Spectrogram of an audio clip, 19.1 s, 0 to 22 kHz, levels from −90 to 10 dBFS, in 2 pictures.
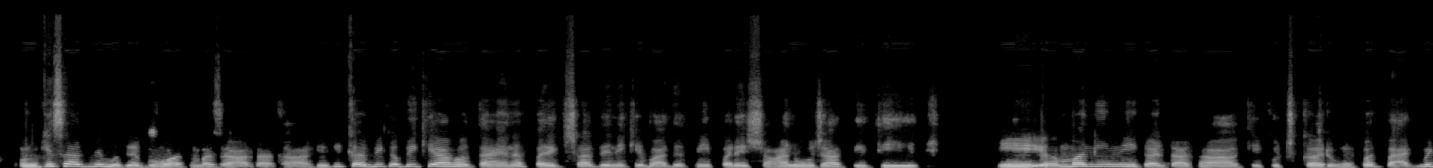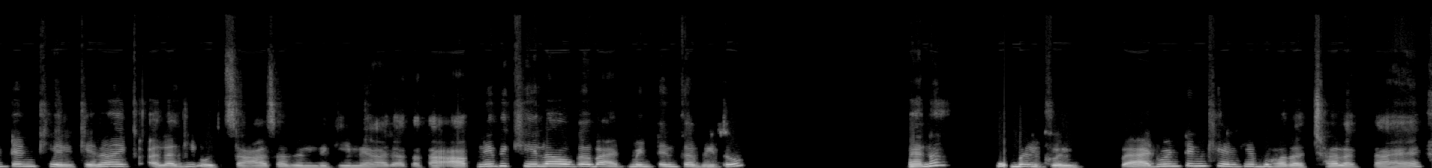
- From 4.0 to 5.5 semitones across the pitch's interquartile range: Yes, average, 5.1 semitones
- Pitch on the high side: Yes, high, 215 Hz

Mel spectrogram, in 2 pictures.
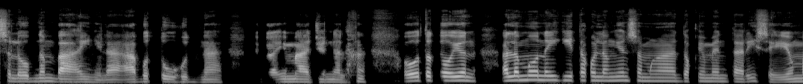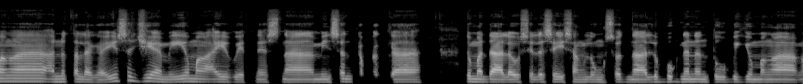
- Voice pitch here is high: No, low, 125 Hz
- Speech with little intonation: No, average, 4.2 semitones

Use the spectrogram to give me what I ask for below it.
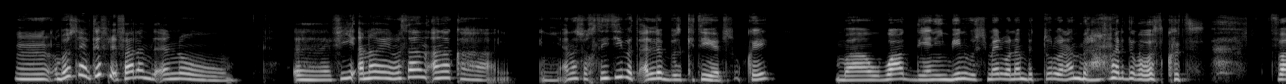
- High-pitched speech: Yes, high, 245 Hz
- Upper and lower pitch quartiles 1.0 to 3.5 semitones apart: No, average, 4.0 semitones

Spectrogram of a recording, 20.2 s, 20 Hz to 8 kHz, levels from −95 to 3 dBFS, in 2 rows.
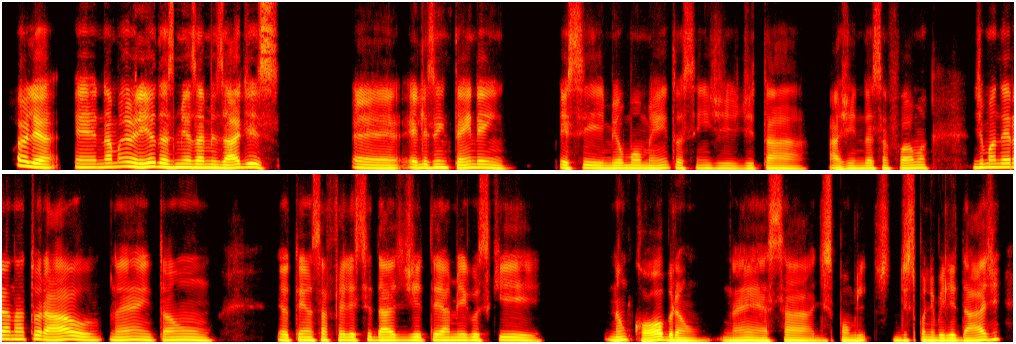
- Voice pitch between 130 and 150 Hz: Yes, low, 135 Hz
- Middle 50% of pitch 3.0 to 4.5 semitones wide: Yes, average, 3.7 semitones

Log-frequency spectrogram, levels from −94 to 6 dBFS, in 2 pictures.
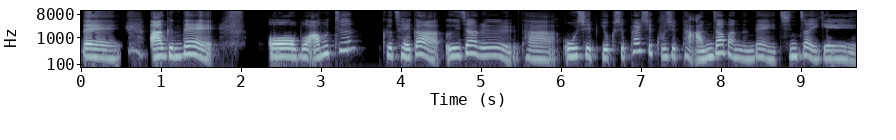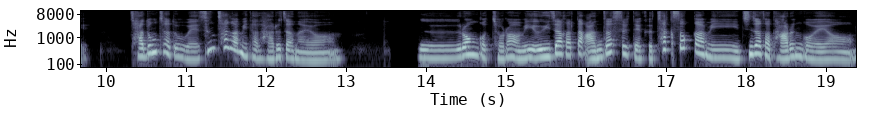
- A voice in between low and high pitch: No, high, 195 Hz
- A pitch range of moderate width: Yes, average, 5.0 semitones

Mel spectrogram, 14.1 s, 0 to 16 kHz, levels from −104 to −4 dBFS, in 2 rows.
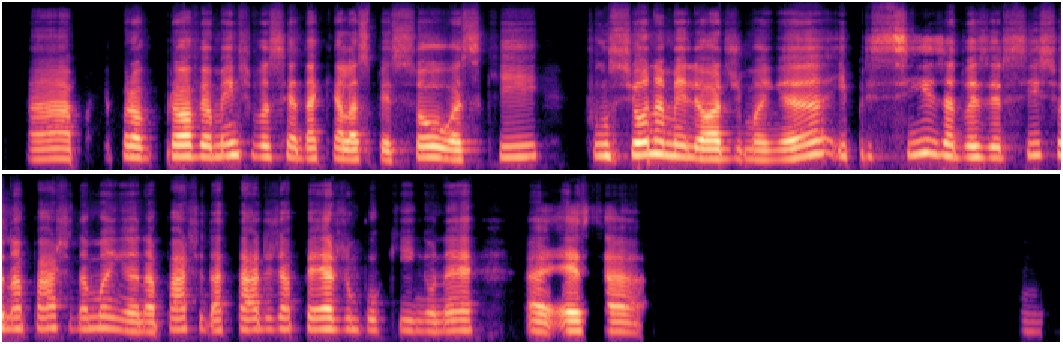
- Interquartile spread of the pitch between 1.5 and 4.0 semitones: Yes, average, 3.5 semitones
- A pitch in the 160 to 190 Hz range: No, high, 205 Hz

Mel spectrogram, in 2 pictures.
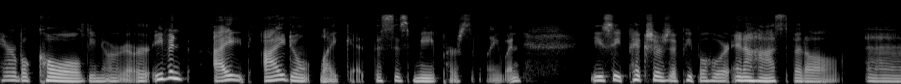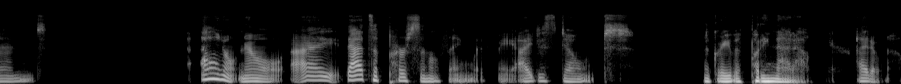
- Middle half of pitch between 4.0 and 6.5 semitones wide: Yes, average, 4.7 semitones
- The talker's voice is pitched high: No, medium, 155 Hz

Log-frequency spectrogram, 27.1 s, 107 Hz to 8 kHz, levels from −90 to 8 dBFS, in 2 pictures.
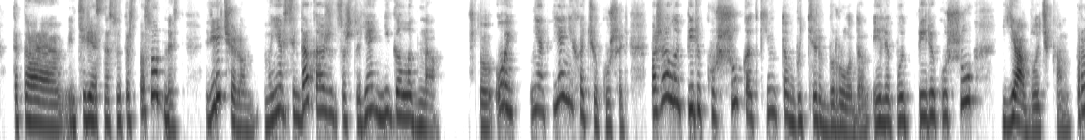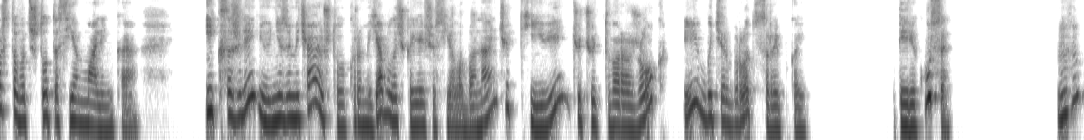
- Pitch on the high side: Yes, high, 205 Hz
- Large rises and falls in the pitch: Yes, wide, 7.1 semitones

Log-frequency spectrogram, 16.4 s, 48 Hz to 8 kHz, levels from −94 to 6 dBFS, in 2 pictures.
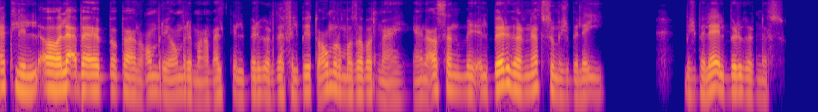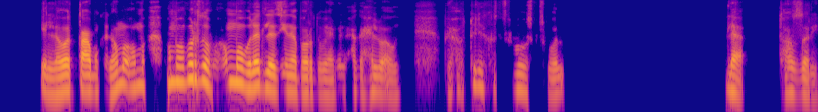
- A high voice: No, low, 125 Hz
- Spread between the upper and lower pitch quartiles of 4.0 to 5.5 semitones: No, average, 3.5 semitones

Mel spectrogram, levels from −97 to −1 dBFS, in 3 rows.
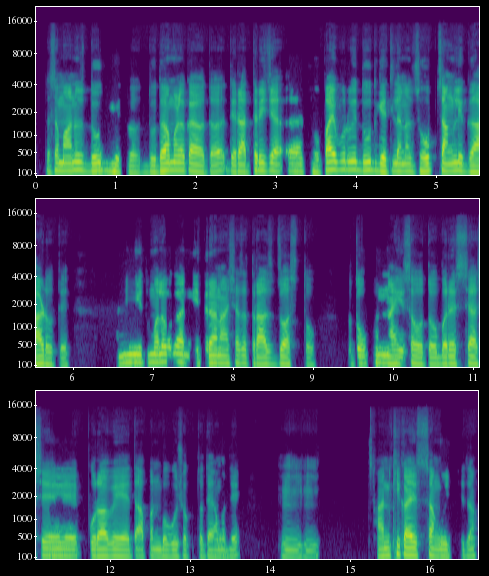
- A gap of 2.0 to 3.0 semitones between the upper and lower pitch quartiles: Yes, narrow, 2.5 semitones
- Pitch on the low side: Yes, low, 125 Hz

